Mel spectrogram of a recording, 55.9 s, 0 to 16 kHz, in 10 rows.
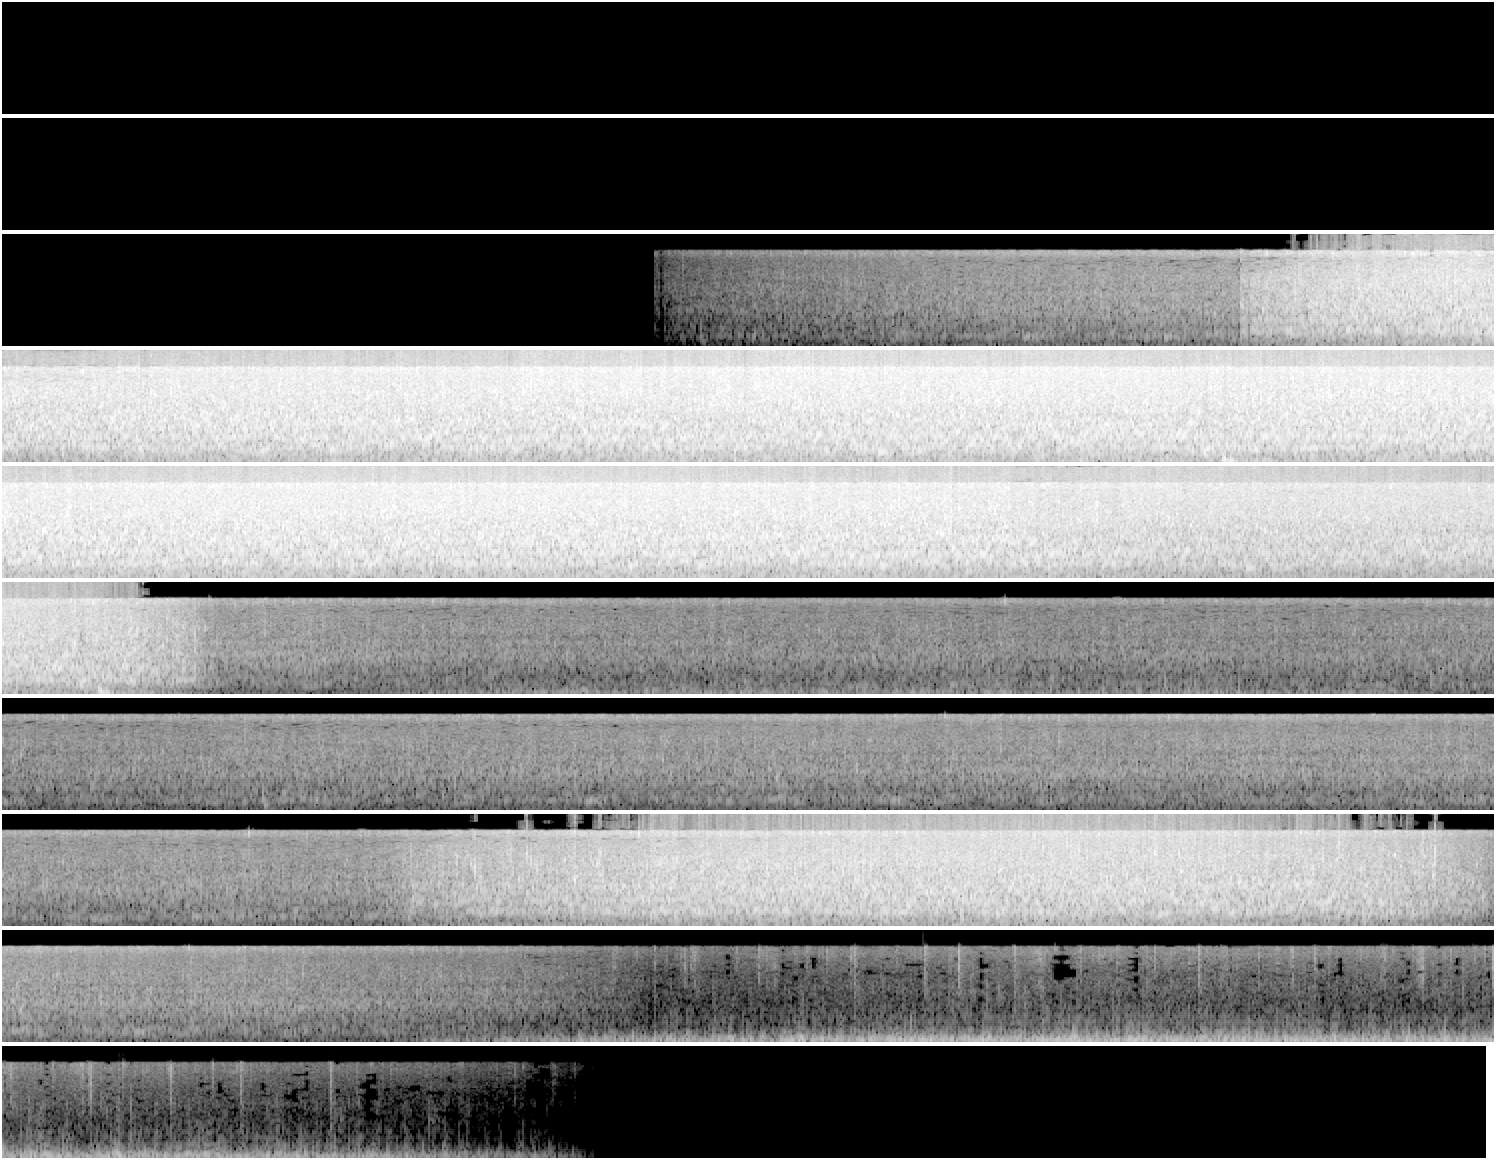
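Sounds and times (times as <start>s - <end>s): rushing splashing water: 13.8s - 46.8s.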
